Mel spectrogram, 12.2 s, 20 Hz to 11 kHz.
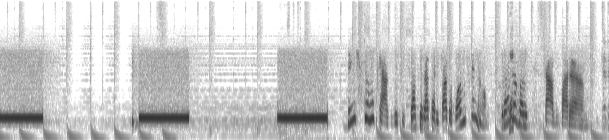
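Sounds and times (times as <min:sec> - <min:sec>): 
telephone call ringing tone: 0:00.0 - 0:00.9, 0:02.7 - 0:03.8, 0:05.6 - 0:06.6
speech: 0:07.7 - 0:12.1.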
